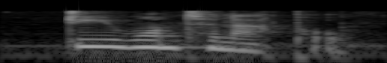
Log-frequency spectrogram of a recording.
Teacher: we put the schwa in there, and an becomes un. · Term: weak form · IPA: /ə/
